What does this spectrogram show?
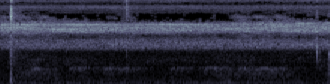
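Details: A barred owl at night near a remote backwoods campsite, its second call of the night, gives a faint run of about eight low, rounded "who cooks for you" hoots at an even pace over a steady high insect chorus.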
